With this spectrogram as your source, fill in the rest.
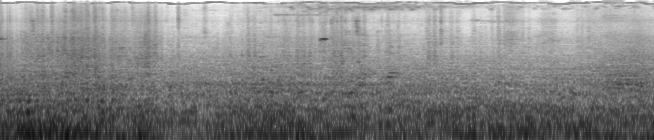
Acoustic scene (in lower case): bus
